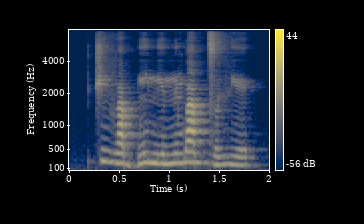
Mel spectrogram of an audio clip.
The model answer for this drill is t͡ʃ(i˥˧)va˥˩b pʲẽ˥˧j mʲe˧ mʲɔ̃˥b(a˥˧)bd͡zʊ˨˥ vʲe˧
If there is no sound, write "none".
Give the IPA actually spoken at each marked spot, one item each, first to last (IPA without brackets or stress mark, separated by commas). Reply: i˥˧, a˨˥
